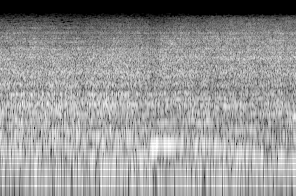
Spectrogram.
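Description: Hard rock band playing loudly live: distorted electric guitar, electric bass and drums in a dense wall of sound. About halfway through, a single pitch rises and falls.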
